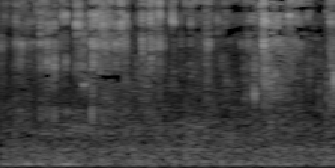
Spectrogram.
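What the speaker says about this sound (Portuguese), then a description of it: "agora eu vou jogar um pouco de água limpa nele todinho, tá? Pra tirar o sabão" Clean water poured over a large crown cactus to rinse off soap, a steady faint splashing and trickling stream with dripping, continuous and close, no voices.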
